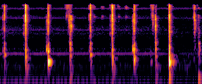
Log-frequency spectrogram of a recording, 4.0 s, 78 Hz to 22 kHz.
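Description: Yamaha YTS-380 tenor saxophone keys being pressed shut one after another in a leak test, each pad closing on its tone hole with a hollow 'tong' pop, about two or three a second. The clean, even pops are a 'good sound': the freshly set pads are sealing well.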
